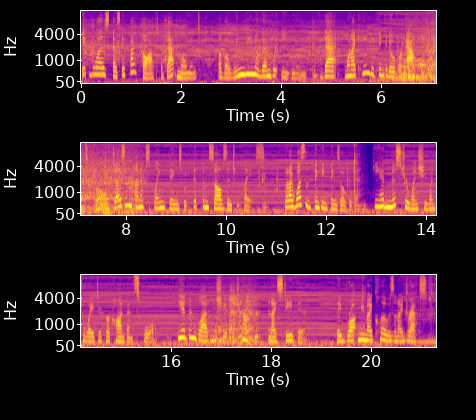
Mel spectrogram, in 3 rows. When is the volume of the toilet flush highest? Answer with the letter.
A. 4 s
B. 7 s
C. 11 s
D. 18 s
B.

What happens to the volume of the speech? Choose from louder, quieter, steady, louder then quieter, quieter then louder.
steady.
